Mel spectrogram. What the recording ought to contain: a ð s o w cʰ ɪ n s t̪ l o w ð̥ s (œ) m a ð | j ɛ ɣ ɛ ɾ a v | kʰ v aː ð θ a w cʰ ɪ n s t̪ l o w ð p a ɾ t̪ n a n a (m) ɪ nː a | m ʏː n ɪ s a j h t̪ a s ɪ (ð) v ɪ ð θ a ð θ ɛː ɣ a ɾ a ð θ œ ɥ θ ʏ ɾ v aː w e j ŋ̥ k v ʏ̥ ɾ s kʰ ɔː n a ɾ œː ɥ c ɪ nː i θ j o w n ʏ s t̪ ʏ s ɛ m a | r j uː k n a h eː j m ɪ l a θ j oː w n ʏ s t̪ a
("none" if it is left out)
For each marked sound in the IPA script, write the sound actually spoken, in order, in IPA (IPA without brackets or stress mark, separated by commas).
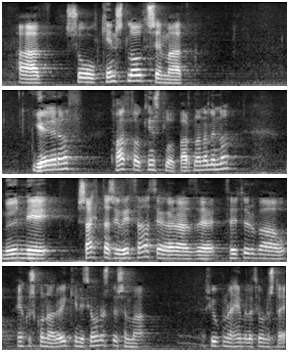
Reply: ɛ, m, ɣ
